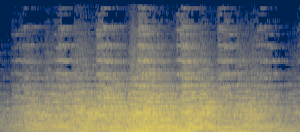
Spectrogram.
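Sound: church bell ringing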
